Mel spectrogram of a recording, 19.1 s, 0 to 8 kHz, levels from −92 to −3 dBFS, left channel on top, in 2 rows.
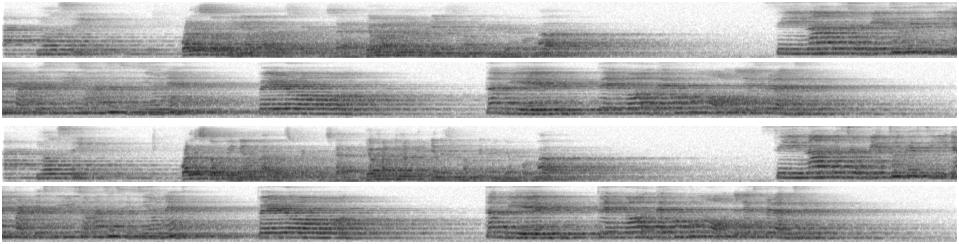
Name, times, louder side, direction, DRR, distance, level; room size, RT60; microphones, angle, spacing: voice 1, 0.3-0.9 7.7-11.4 12.1-13.1 14.4-15.2 15.5-17.6, right 1 dB, 80° right, -7 dB, 0.7 m, -24 dB
voice 2, 1.8-5.5, right 1 dB, 55° right, -2 dB, 1.0 m, -26 dB
5.8 x 5.3 x 4.4 m, 2.8 s
head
